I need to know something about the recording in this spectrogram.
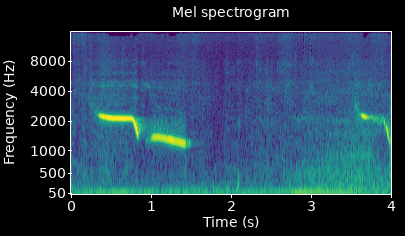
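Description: Amazon parrot whistling: a clear high note that drops to a lower, slowly falling note, then near the end a shorter whistle sliding down.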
